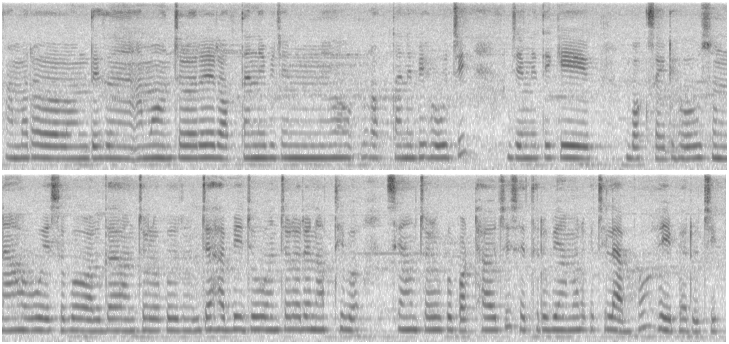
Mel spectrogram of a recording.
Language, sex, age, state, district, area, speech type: Odia, female, 18-30, Odisha, Jajpur, rural, spontaneous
